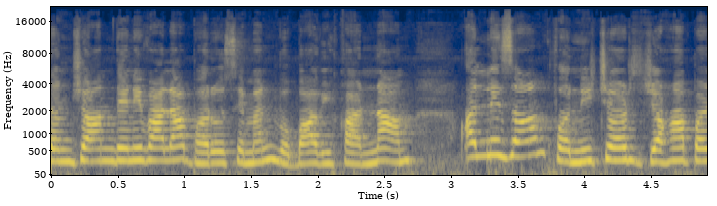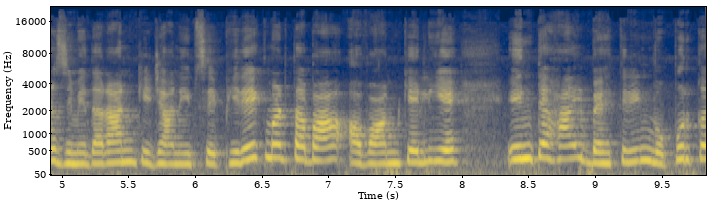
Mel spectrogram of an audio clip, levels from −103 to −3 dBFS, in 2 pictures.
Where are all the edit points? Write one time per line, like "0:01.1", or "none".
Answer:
none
